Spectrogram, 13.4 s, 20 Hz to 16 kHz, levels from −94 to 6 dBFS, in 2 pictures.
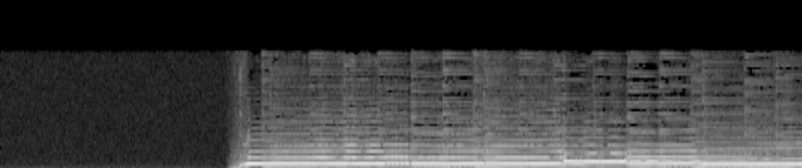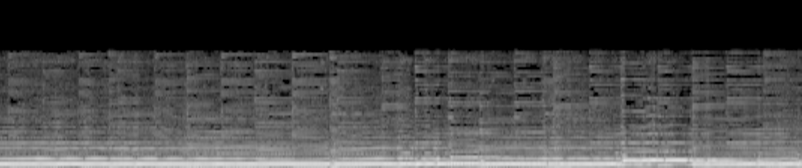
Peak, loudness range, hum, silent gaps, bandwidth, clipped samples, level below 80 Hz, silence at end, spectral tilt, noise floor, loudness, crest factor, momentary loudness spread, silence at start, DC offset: -2 dBFS; 2 LU; none; none; 11 kHz; under 0.1%; -48 dBFS; 0 s; -6.5 dB/octave; -63 dBFS; -13 LUFS; 10 dB; 1 LU; 1.95 s; under 0.1%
